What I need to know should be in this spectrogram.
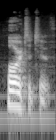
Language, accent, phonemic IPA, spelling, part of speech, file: English, US, /ˈhɔɹtətɪv/, hortative, adjective / noun, En-us-hortative.ogg
- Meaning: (adjective) 1. Urging, exhorting, or encouraging 2. Of a mood or class of imperative subjunctive moods of a verb for giving strong encouragement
